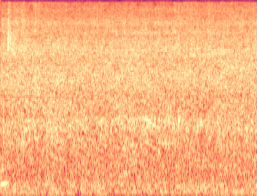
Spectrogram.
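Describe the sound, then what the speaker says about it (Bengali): Rain falls in a steady, even hiss with no pauses, a constant soft wash of drops and no voices. "দেখেন বৃষ্টি শুরু হয়ে গেছে"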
